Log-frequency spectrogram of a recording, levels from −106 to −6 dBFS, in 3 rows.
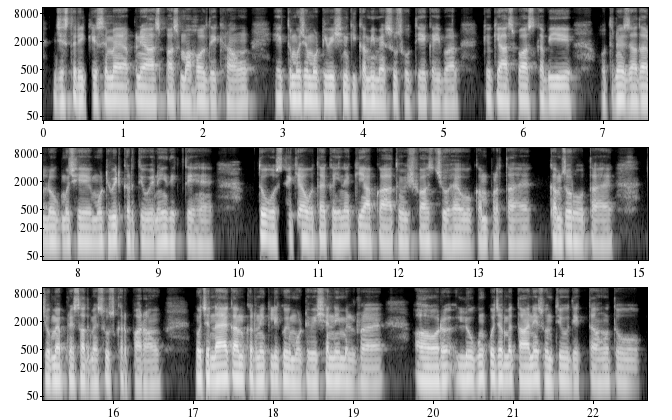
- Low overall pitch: Yes, low, 110 Hz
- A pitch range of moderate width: No, narrow, 1.6 semitones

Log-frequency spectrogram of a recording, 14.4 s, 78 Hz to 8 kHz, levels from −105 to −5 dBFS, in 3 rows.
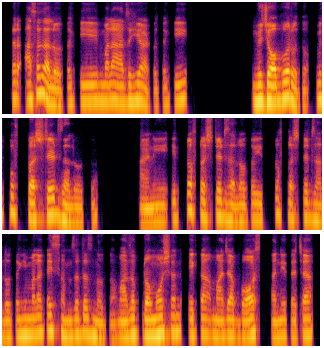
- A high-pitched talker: No, low, 120 Hz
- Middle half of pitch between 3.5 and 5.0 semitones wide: No, average, 3.0 semitones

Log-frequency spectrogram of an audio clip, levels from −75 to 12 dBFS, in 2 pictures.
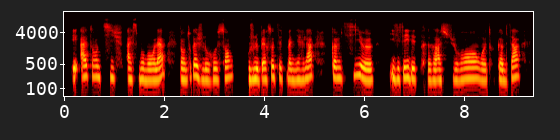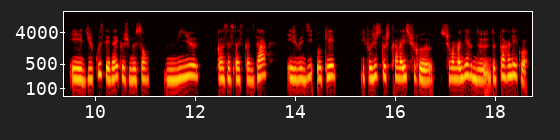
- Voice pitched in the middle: No, high, 195 Hz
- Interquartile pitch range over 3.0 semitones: No, average, 2.7 semitones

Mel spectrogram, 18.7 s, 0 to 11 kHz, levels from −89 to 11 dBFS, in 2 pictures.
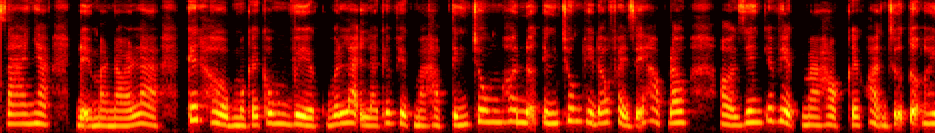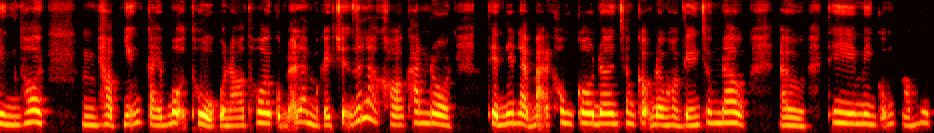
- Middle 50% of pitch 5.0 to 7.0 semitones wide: No, average, 4.1 semitones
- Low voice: No, high, 240 Hz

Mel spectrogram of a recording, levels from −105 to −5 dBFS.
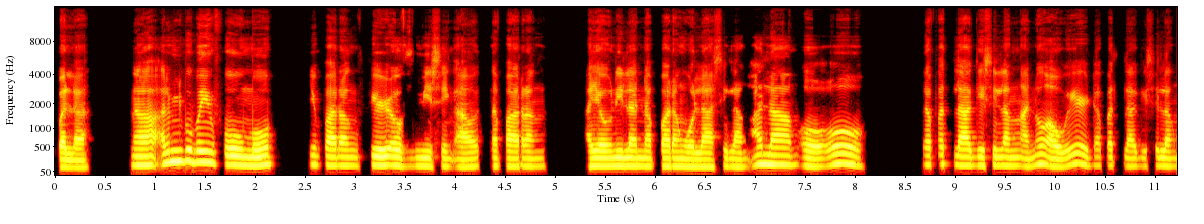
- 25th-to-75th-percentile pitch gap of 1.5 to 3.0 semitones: Yes, average, 2.7 semitones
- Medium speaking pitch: Yes, medium, 145 Hz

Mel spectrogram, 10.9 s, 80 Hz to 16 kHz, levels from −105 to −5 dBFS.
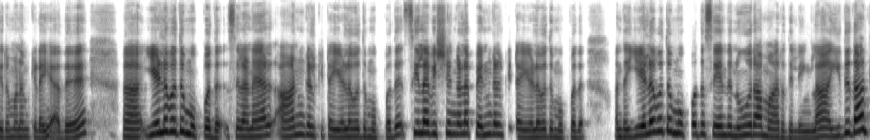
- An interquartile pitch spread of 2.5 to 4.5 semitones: No, wide, 5.6 semitones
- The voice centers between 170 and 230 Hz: Yes, high, 215 Hz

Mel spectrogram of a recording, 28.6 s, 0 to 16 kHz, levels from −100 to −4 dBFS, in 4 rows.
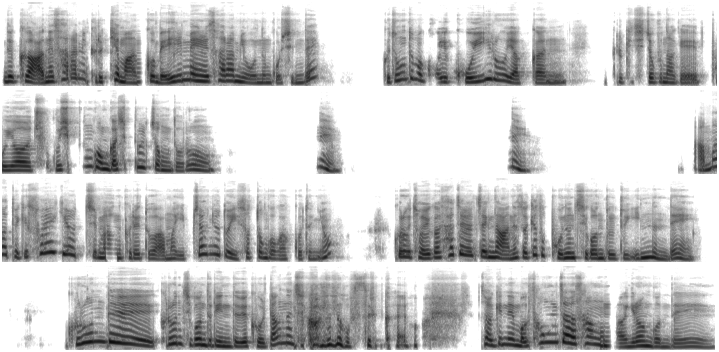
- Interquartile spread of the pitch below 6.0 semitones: No, wide, 7.1 semitones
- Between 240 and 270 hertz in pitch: No, high, 210 Hz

